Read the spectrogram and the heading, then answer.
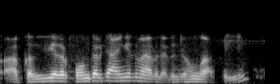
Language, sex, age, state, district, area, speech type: Urdu, male, 45-60, Delhi, East Delhi, urban, conversation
